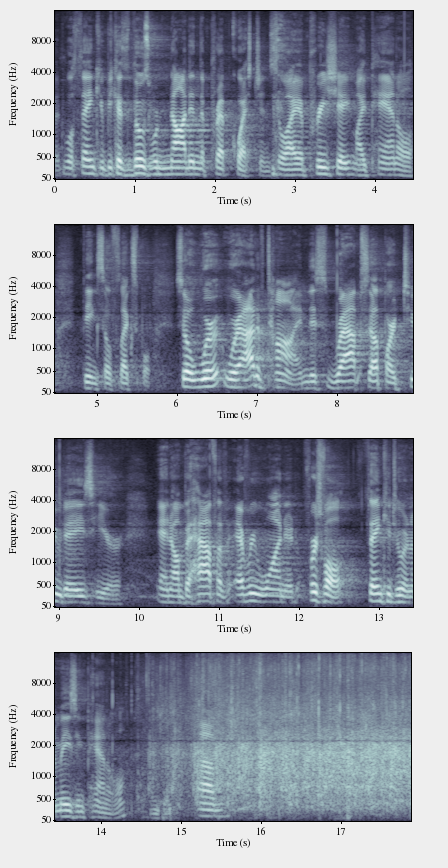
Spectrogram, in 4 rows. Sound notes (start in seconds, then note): 14.4 applause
